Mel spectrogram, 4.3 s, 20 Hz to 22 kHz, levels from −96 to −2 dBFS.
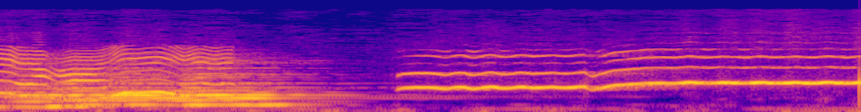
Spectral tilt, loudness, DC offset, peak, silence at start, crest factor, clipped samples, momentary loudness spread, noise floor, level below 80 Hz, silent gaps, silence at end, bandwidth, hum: -6 dB/octave; -16 LUFS; under 0.1%; -4 dBFS; 0 s; 12 dB; under 0.1%; 8 LU; -38 dBFS; -52 dBFS; none; 0 s; 10 kHz; none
